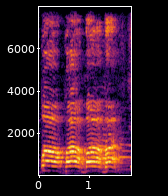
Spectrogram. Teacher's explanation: प बोलिए, दोनों ओठ सटता है, दोनों ओठ सटता है ना?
